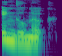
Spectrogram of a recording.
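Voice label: "inglenook", British English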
